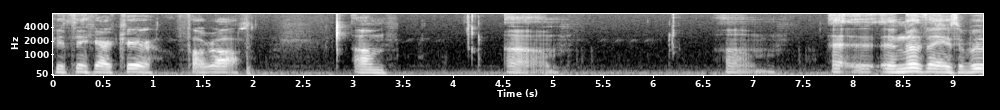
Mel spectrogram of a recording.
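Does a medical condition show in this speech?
Yes: ALS; speech degraded, barely able to talk, half-breath capacity.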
